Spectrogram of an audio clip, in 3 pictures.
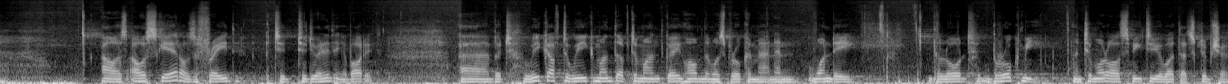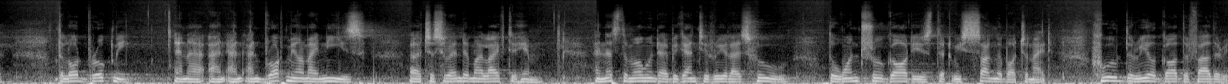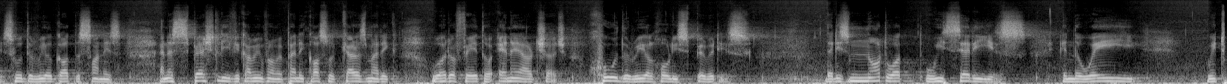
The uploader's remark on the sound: The opening session from the Hammer and Tulip conference - No Other Gospel.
